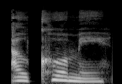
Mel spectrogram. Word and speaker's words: alchemy: ALCHEMY. Now read the syllables shown on the screen naturally. Al, k, me, ALCHEMY. Stress all and keep k light.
